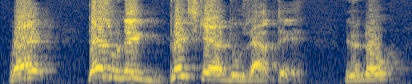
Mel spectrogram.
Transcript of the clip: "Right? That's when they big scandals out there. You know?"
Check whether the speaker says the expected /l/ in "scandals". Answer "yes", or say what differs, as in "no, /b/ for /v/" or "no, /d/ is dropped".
no, /l/ is dropped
